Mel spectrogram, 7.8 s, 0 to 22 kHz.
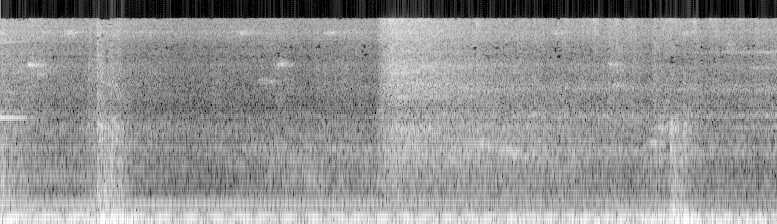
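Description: Inside a Keio 8000 series train car at a standstill: a steady low hum from the car's equipment, pulsing about four times a second, with a faint steady tone over it and two short thumps, about a second in and near the end.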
